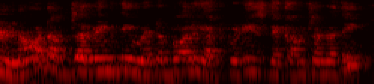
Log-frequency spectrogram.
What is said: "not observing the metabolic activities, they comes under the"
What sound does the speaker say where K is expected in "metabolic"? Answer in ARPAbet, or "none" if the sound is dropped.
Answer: none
